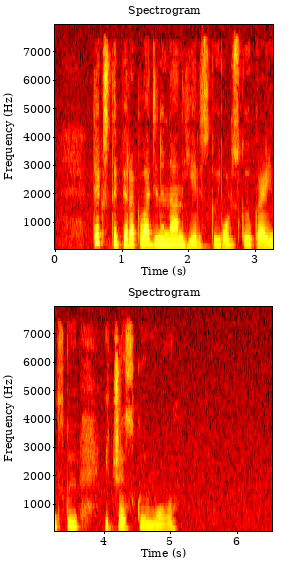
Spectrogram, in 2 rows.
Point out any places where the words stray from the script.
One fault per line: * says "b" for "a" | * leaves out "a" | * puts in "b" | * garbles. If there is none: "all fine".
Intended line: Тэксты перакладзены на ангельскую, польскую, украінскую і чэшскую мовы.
all fine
